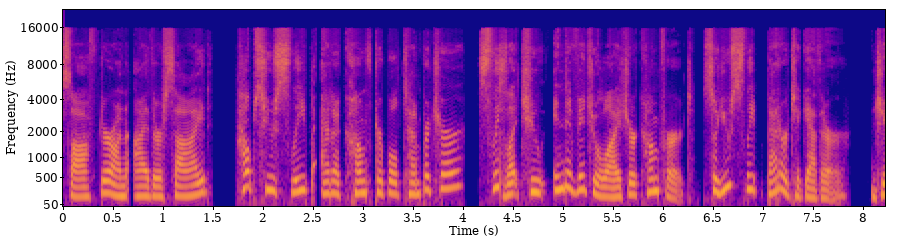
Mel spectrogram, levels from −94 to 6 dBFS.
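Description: A skip ahead at 4.35 to 4.46 s drops about a second of speech. That audio was dropped while later packets were already queued, so playback jumps forward and the two sides are joined with no gap.

Jitter buffer speed-up follows at 4.92 to 5.32 s at 109% speed, then at 5.91 to 8.19 s at 112%. Holding more audio than it aimed for, the buffer trimmed short pitch-period pieces repeatedly, about 40 ms and then about 300 ms, so speech sounds hurried at unchanged pitch.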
